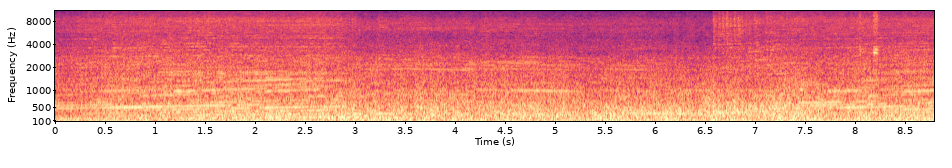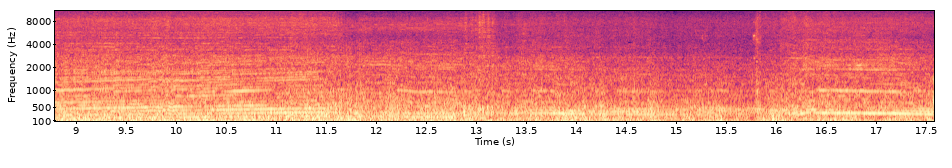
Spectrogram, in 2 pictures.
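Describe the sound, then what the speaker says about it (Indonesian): Kawasaki Ninja RR Super Mulus motorcycle engine on a test ride, a loud sustained two-stroke drone rising and falling in pitch as it revs and shifts, with heavy wind rush throughout. "Suara mesin juga kali bisa denger sendiri lah,"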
